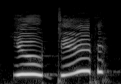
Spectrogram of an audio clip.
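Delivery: tiny, sweet, very high and loud voice. Retelling a kid answering through the door about munchkins: sweetest little voice. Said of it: "you hear the sweetest little voice that comes out".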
